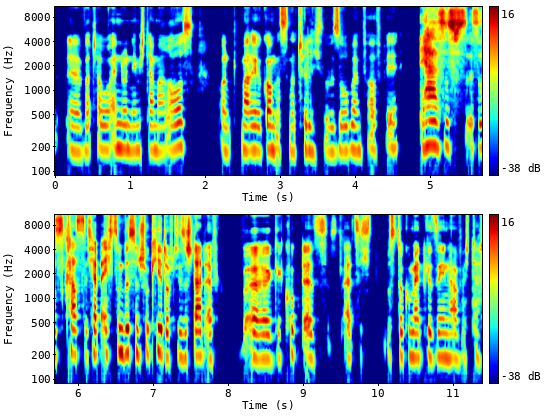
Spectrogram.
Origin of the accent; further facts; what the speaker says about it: Baden-Württemberg, Germany; weil ich tatsächlich in Baden geboren bin. Das hört man hier in Württemberg nicht ganz so gerne. Und tatsächlich in Hoffenheim aufgewachsen bin, beziehungsweise im Nachbardorf von Hoffenheim.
